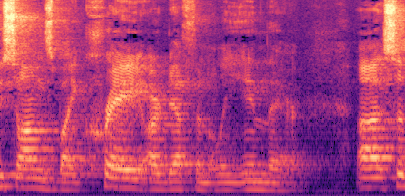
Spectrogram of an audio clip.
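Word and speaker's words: Creye: So again, Cray, it's spelled C-R-E-Y-E.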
